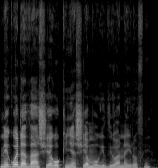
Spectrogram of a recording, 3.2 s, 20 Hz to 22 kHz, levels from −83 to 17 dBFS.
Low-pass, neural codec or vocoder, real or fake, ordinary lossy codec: none; none; real; none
